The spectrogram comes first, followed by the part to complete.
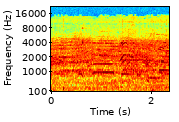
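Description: Basketball game court sound: the arena crowd murmuring, a ball bouncing on the hardwood, and a short sneaker squeak about one and a half seconds in.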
